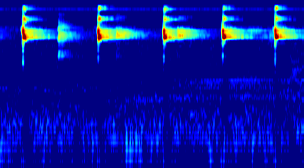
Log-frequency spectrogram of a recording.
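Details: Lovebird giving single sharp high chirps, five in three seconds, each a bright clipped note with a short fading tail, with silence between.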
